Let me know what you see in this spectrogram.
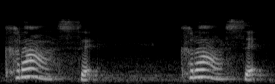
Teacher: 两个 s 放在一起的话呢，读的是轻音 s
